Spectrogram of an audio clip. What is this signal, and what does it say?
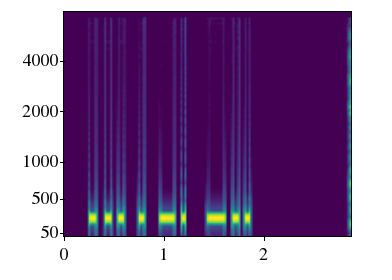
Morse code, heard as a keyed tone, about 19 wpm, 250 Hz. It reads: SEND
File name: morse / morse-training-20WPM-3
